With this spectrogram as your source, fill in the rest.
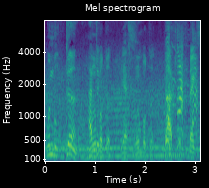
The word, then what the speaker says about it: Wimbledon: in Wimbledon white in Wimbleton white no not Wimbleton Wimbledon wion yes Wimbleton got makes sense that's all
